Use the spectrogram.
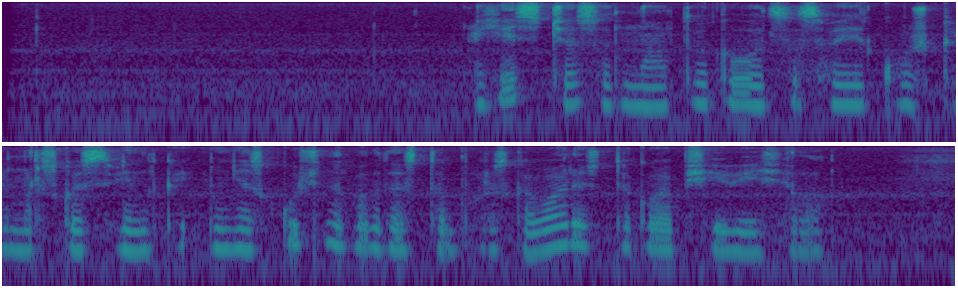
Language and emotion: Russian, sad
